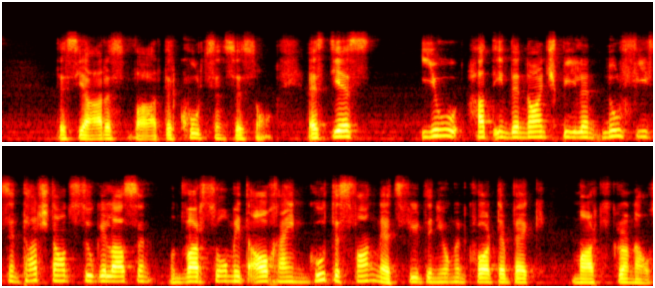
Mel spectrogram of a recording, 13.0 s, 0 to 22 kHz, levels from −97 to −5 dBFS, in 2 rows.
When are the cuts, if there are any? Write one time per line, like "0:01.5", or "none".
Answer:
0:08.1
